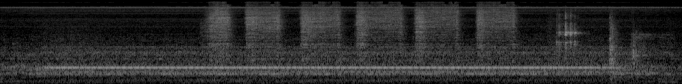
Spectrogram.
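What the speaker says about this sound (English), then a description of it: "I feel like I have a lot of control over what I'm spraying here." Short bursts of lacquer finish being sprayed onto wood, several hissing pulses in a quick row over a faint steady background hum, close and moderately loud.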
